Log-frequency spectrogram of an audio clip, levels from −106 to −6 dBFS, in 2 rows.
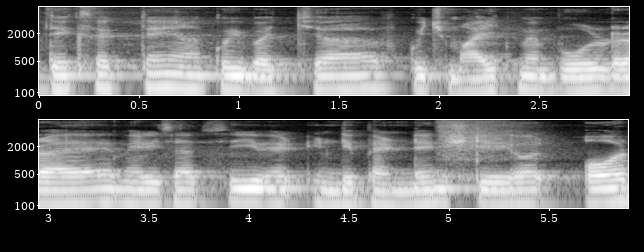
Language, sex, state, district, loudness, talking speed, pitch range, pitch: Hindi, male, Odisha, Sambalpur, -16 LUFS, 205 wpm, 110-120 Hz, 115 Hz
